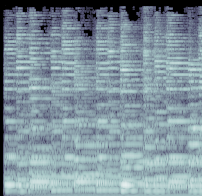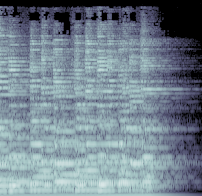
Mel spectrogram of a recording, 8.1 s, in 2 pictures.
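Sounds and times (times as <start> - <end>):
guitar concert: 0.1 - 7.7.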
